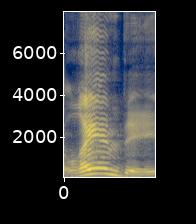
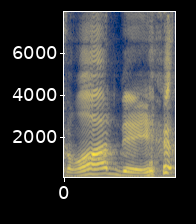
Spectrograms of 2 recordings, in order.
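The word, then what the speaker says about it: Lan Di: Like the one guy's calling Londi Landy. It's like, no, it's Londi.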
